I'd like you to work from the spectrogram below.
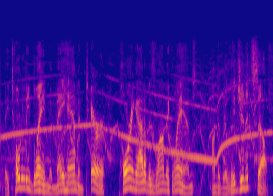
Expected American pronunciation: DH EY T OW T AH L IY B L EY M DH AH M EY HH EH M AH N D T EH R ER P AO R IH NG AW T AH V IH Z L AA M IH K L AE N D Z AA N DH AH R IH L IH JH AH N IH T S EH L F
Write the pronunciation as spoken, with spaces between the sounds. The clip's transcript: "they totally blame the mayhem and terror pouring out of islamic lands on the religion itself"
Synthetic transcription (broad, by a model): DH EY T OW T L IY B L EY M DH AH M EY HH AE M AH N T EH R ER P AO R IH NG AW T AH V IH Z L AA M IH K L AE N D Z N DH AH R IH L IH JH AH N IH T S EH L F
